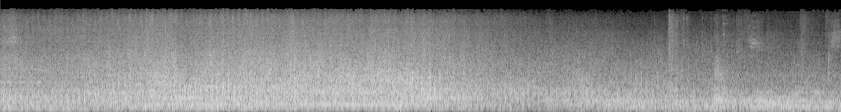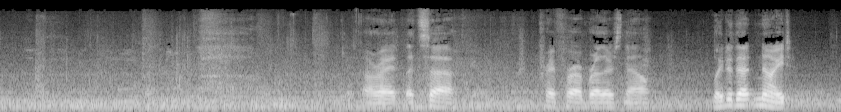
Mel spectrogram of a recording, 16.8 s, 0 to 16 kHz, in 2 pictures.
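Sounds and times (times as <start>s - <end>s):
helicopter rotor roar lifting off carrying bodies of two soldiers: 0.0s - 16.8s
speech: 12.1s - 13.2s, 13.8s - 16.4s.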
